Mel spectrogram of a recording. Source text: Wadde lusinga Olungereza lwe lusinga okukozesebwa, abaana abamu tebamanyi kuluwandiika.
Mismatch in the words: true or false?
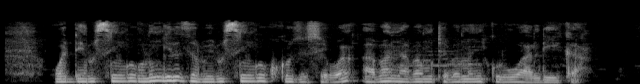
false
